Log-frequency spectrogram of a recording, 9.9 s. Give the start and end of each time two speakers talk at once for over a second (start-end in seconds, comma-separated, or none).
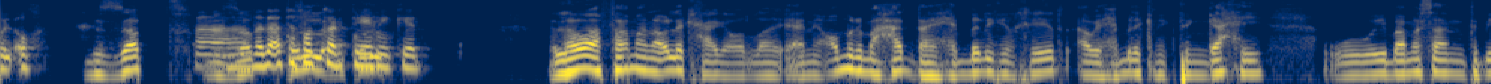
1.3-2.6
